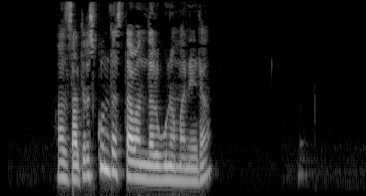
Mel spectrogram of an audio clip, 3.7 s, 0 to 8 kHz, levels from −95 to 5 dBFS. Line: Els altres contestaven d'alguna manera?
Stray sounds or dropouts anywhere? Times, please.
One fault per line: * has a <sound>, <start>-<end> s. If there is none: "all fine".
all fine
